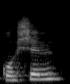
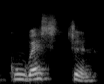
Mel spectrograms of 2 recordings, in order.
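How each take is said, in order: First: The first vowel sounds like an O. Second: The first vowel sounds like an E. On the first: The speaker calls it wrong. "at times we tend to say question or kosh, ko, like the O sound" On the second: The speaker calls it right. "if you focus on the U E, question, that's how it's pronounced"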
